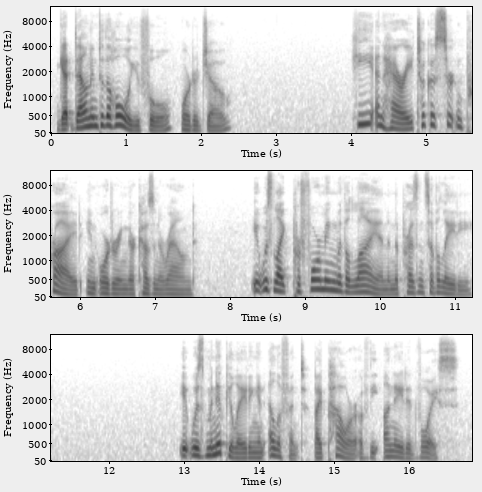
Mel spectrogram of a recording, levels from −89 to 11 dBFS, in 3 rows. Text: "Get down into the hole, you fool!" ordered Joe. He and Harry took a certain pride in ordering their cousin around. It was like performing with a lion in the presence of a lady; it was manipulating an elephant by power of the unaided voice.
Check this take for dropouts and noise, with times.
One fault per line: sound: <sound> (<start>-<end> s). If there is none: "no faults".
no faults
